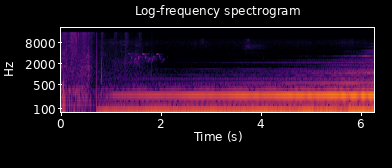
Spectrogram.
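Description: Sustained electronic drone: a steady low tone with a stack of overtones that starts about a second in and slowly swells louder and brighter. It is the opening of a record label's logo sting.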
